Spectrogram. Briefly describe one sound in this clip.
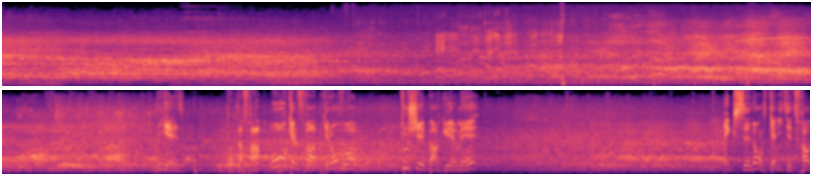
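A large stadium crowd sings and chants loudly.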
